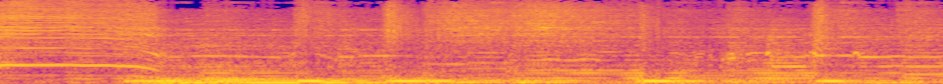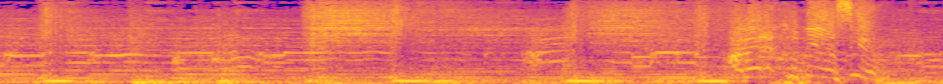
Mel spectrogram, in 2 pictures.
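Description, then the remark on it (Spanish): A large crowd shouts and cheers together in a loud, sustained burst of jubilant yelling and whooping that fills the space for several seconds, with voices rising and overlapping throughout. “Solo faltó el grito de júbilo.”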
